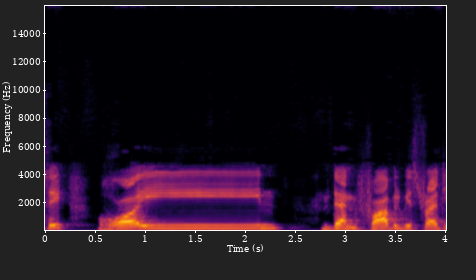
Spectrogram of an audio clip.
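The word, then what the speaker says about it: غ: Next question, next letter is ghain, and ghain is musta'aliya letter, and you will have to pronounce with thicker voice as well as stretch. You will have to stretch equal to 3 seconds, and you can't make echo end of this letter like ghain.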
